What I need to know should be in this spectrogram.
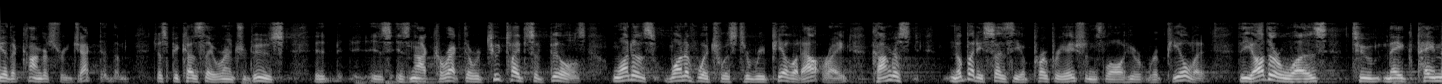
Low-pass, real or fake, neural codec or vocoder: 7.2 kHz; real; none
